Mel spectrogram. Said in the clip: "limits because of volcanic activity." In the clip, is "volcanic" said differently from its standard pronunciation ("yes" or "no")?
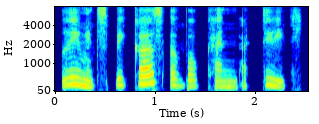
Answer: yes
